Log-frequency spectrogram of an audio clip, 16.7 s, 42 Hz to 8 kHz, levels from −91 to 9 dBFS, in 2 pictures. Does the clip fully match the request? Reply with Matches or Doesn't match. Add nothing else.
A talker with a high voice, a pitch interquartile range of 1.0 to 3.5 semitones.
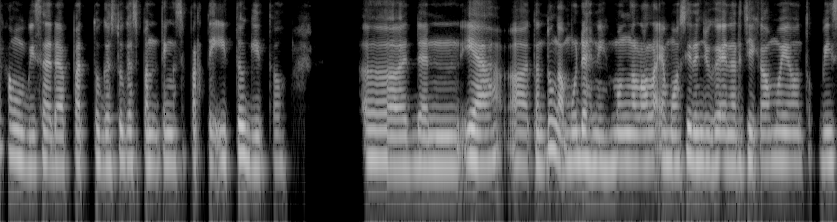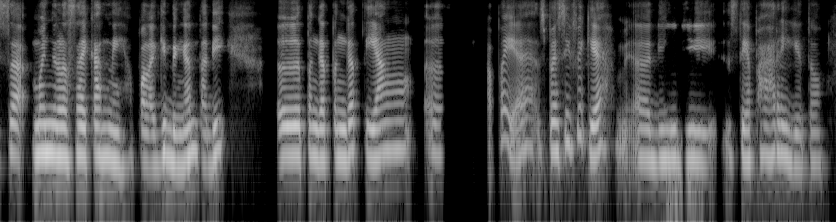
Doesn't match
